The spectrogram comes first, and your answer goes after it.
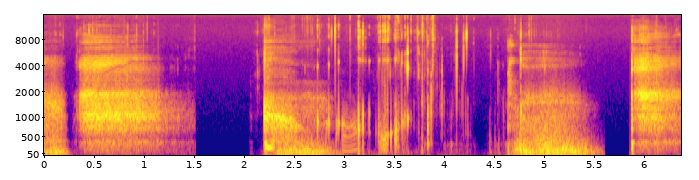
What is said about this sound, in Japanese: こうして吐息をふーって吹きかけて、甘くささやいて。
